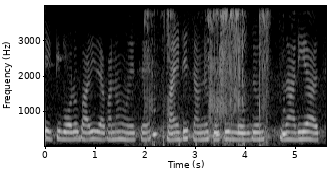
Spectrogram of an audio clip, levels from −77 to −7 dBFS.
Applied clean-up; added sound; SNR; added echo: none; Wind instrument, woodwind instrument + Fart; 6 dB; none.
